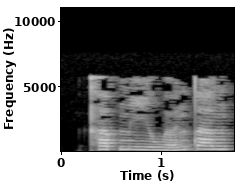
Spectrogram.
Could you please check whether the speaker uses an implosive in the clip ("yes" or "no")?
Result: no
